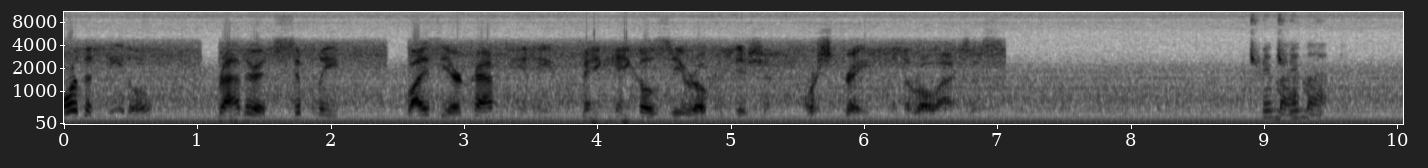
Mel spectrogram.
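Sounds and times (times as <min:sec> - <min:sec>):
cockpit voice alert: 0:00.0 - 0:07.0, 0:08.9 - 0:09.5
light aircraft engine drone: 0:00.0 - 0:10.0.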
